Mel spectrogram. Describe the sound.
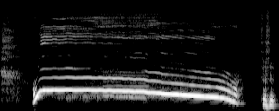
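A person's voice imitates a wolf howl: one long, sustained, loud wail that rises quickly, holds steady for about four seconds, then slides downward, followed by a brief breathy sound.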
